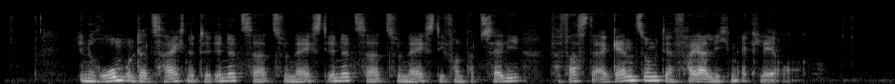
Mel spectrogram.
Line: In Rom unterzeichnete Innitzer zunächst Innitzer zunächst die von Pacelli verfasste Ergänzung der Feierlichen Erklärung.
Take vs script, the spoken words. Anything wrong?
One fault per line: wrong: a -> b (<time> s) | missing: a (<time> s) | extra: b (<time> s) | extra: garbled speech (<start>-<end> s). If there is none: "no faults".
no faults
